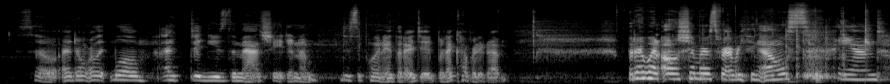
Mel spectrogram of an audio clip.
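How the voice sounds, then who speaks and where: A quiet woman at a fairly quick pace, ordinary pitch variation, with noticeable background noise. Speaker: beauty vlogger. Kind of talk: makeup tutorial. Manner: casual, filler-heavy.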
